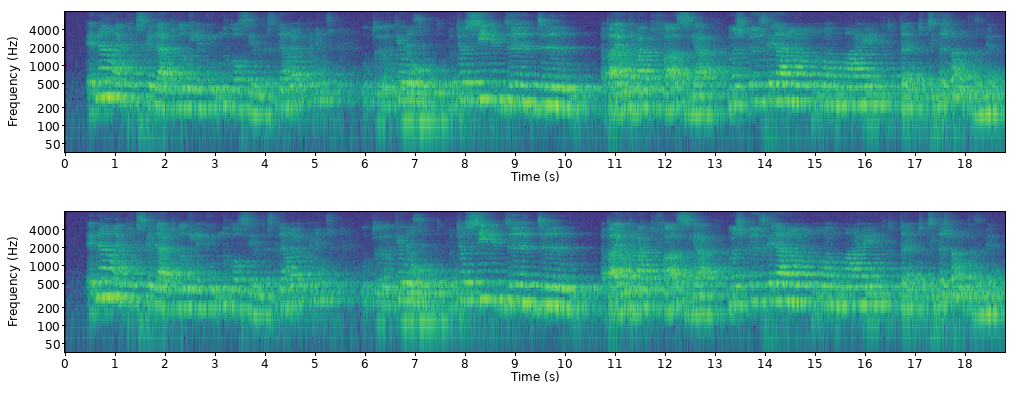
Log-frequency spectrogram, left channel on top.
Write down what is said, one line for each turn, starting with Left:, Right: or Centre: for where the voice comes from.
Left: É, Não, é porque se calhar tu ali na- no call center, se calhar não é propriamente o teu, o teu,
Right: O meu sítio, e
Left: o
Right: há.
Left: teu sítio de, de... Epá, é um trabalho que tu fazes, e há, mas que se calhar não é, um- não é uma área em que tu te, que tu te sintas bem, estás a ver?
